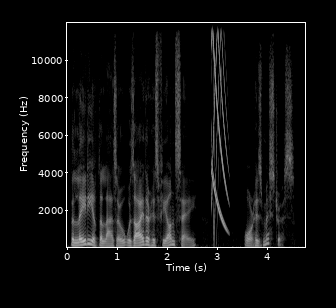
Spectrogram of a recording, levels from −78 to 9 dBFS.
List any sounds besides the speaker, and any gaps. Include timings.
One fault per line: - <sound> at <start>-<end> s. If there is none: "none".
- chirp at 2.9-3.3 s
